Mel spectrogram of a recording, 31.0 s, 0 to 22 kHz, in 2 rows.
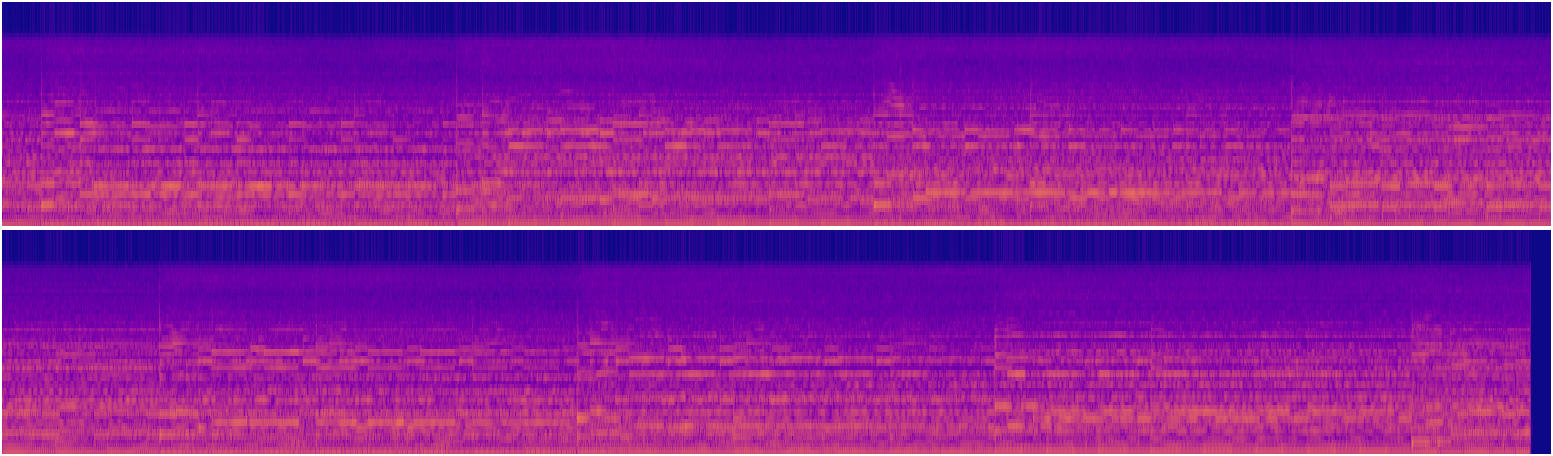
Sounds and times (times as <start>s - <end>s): Music: 0.0s - 30.8s.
